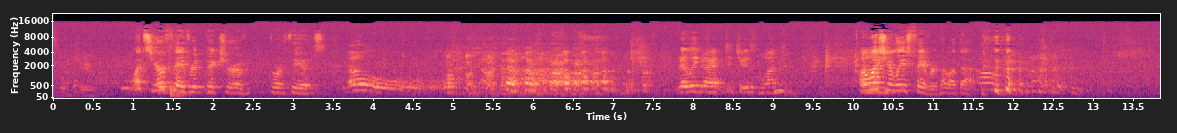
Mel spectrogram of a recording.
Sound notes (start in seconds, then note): 4.9 laughter; 11.6 laughter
